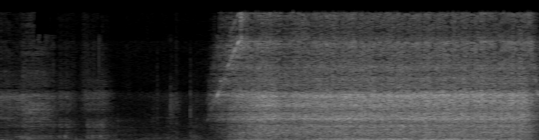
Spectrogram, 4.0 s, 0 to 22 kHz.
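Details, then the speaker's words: Known-good hair dryer, recorded through a sound probe on an A02 oscilloscope (channel B) watching the 20K–23.1K spectrum band: after a quiet pause the motor whine climbs smoothly from low to full speed, then blows evenly; normal spin-up, unlike the defective unit. "良品它的电机那个声音转速是从低逐渐会拉到高的，有一个升速的过程。"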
